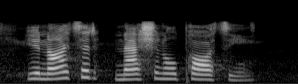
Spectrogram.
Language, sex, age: English, female, 18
